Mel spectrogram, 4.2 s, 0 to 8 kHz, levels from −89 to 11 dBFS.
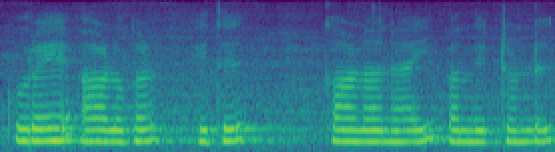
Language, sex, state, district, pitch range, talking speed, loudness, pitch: Malayalam, female, Kerala, Kozhikode, 225-240 Hz, 70 wpm, -13 LUFS, 230 Hz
